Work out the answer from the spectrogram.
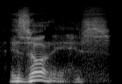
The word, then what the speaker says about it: Azores: And she's in the Azores.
